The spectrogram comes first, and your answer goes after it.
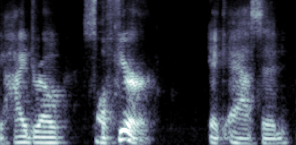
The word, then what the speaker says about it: hydrosulfuric acid: hydrosulfic acid okay now there's a couple of elements that when you write their names as acids they stick an extra syllable in there sulfur is one of them so i'll see although theoretically hydrosulfic acid is exactly correct they actually say hydro sulfur acid and so anytime you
